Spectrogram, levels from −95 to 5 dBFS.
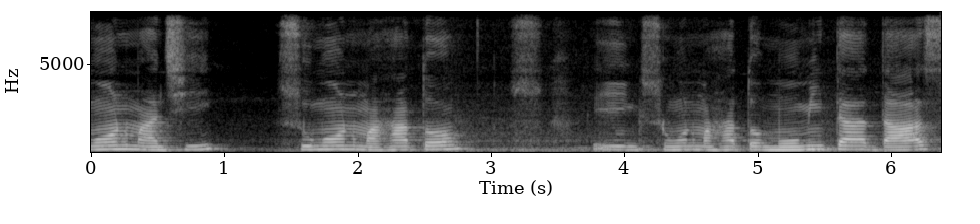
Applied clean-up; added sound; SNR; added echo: none; none; none; none.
